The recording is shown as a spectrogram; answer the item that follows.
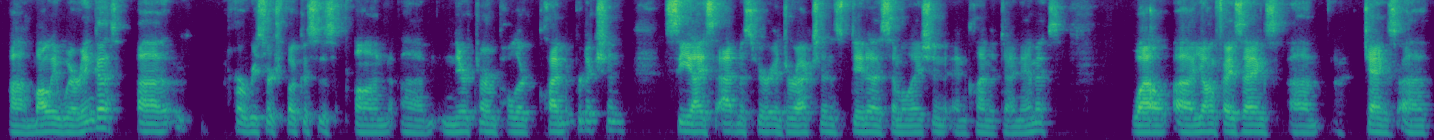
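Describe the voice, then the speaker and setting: A man hosting a scientific meeting, introducing speakers semi-formally in a halting, hesitant way. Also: mid-range voice, a bit bright.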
